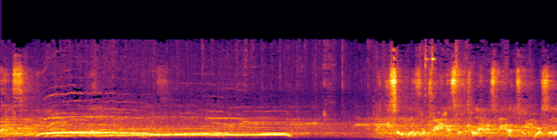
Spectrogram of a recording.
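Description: A rock band plays loudly through big loudspeakers in a large echoing arena.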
